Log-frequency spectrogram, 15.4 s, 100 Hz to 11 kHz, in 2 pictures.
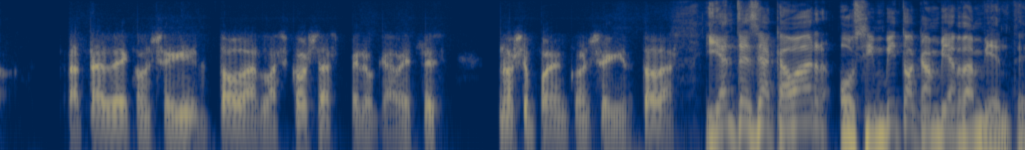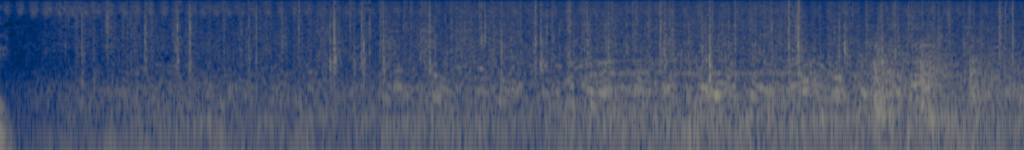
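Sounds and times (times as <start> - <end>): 
speech: 0.5 - 8.1
bonfire crackling at desert night camp: 6.4 - 15.3
faint voices murmuring: 7.8 - 15.3.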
